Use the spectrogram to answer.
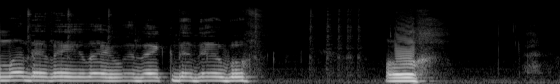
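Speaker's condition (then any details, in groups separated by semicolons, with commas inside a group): Cerebral palsy; difficult speaking, often not understood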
